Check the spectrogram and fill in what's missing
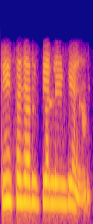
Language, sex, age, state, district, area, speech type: Hindi, female, 30-45, Uttar Pradesh, Ghazipur, rural, conversation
